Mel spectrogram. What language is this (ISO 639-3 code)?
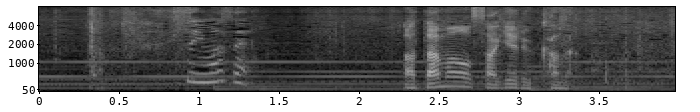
jpn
